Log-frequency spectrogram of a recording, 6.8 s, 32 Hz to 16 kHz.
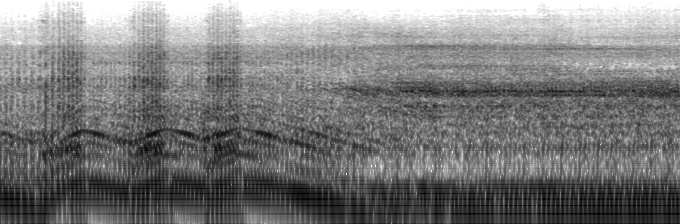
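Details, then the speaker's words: VW T25/T3 Devon camper engine just after a fresh cold start with no choke; three quick throttle blips rise and fall cleanly, then a steady fast run as the carburettor moves from idle circuit onto main jets. Normal revving. "Right from the bottom. That's the idle circuit. Then it goes into the main jet circuit."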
